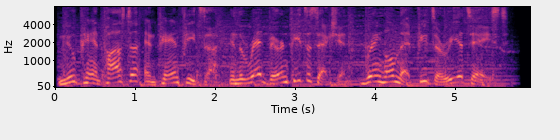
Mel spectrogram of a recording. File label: friendly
